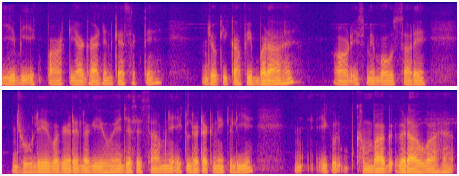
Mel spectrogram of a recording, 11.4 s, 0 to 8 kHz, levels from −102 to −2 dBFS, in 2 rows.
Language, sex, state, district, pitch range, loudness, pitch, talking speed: Hindi, male, Bihar, Araria, 95-105 Hz, -24 LUFS, 100 Hz, 195 wpm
